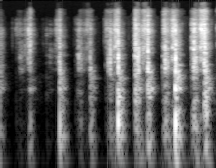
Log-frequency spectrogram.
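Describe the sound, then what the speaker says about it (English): A deck of tarot cards is shuffled by hand in a run of crisp riffling bursts that grow louder and denser, close up with no talking. "I'm going to shuffle again and see what else comes out"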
